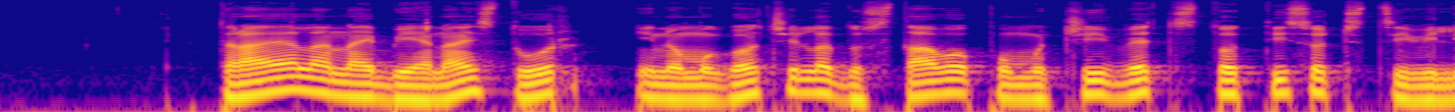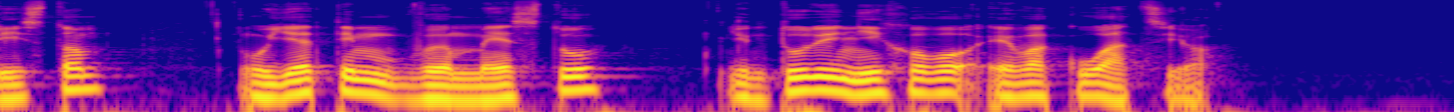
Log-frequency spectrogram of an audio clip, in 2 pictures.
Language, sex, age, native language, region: Slovenian, male, 18-29, Slovenian, Coastal Karst region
